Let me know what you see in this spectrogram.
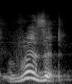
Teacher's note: In visit, the first syllable is now stressed. Second syllable is not stressed. So accordingly, in this case, visit goes to visited without doubling the last consonant because the second syllable is not stressed.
